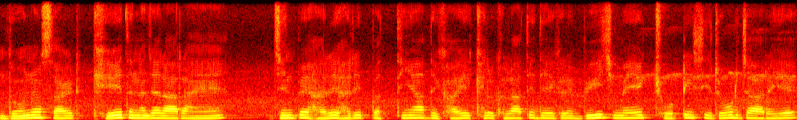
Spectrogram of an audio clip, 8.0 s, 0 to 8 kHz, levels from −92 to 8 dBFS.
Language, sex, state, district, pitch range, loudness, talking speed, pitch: Hindi, male, Uttar Pradesh, Varanasi, 155-175 Hz, -17 LUFS, 175 wpm, 165 Hz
